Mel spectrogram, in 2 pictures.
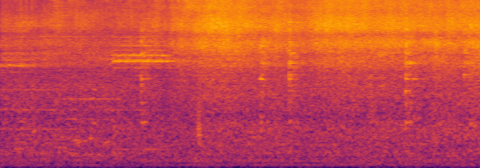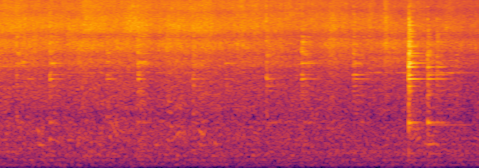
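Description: Chilli chicken with onion and capsicum sizzling in olive oil on a flat griddle while a slotted metal spatula stirs and scrapes it. The sizzle grows louder about two seconds in, and the spatula gives scattered clicks against the griddle, with one sharp loud click near the end.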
